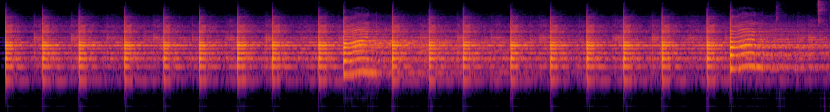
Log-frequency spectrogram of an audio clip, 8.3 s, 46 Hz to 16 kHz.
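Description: A vocal sample played back from the HALion 6 sampler, filtered darker so that it comes across less as a voice and more as a rhythmic, pulsing tone, about three pulses a second. It holds one pitch, gliding up briefly about three and a half seconds in and again near the end.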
